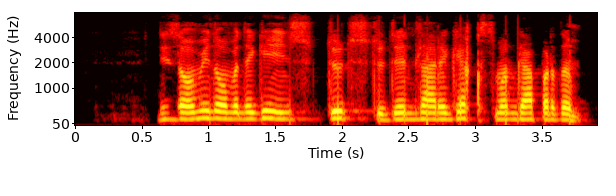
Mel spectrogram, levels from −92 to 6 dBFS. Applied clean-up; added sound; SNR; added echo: none; none; none; none.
